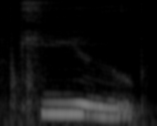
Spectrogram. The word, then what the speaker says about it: cube: I spell tub but I want a long you sound so that means I have to have silent e at the end I have to have super e right at the end cube very good and then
